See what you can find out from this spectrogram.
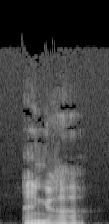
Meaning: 1. ungrateful 2. thankless
- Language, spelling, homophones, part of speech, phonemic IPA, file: French, ingrat, ingrats, adjective, /ɛ̃.ɡʁa/, Fr-ingrat.ogg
